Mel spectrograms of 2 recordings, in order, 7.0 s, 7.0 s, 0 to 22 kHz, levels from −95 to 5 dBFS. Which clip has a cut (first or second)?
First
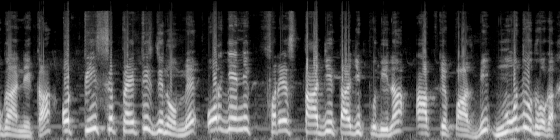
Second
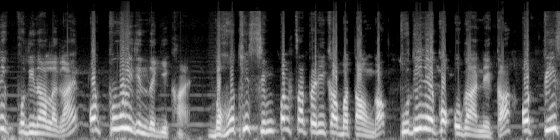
second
